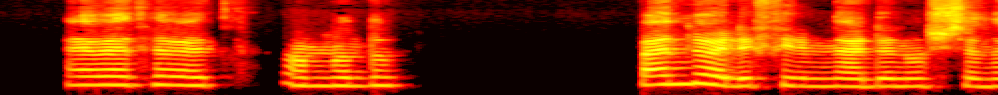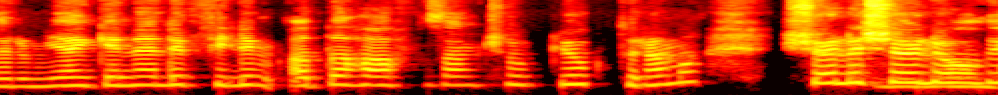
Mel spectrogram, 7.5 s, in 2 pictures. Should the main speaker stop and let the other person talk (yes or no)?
no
